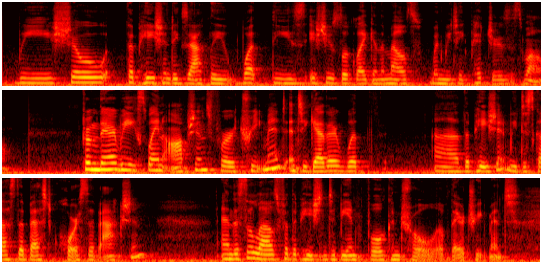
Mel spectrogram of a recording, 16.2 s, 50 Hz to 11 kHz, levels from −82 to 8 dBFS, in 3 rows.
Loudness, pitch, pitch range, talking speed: -27 LUFS, 170 Hz, 155-185 Hz, 195 wpm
